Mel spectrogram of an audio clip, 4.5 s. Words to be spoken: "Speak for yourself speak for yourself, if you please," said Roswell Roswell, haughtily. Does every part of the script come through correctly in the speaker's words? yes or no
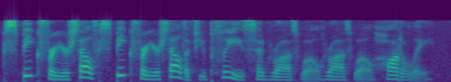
yes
